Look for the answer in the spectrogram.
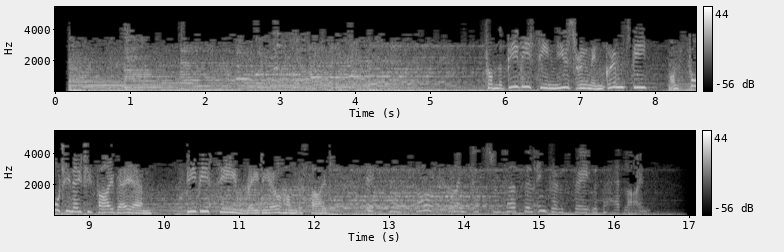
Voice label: bbc radio humberside; southbank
